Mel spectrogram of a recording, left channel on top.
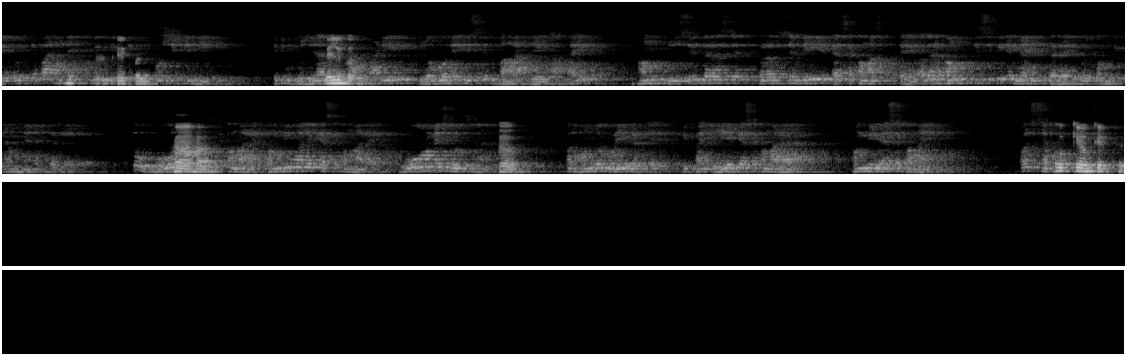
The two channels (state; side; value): silent; right; digital silence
